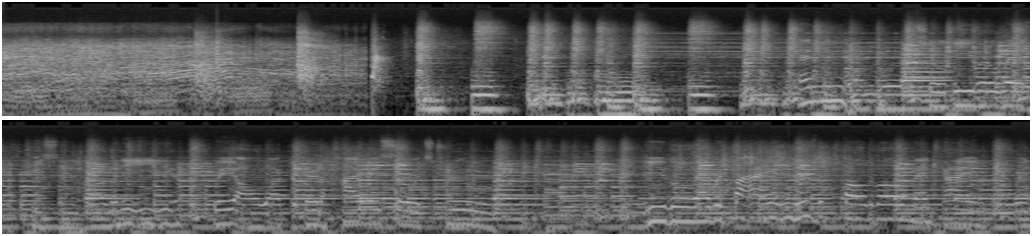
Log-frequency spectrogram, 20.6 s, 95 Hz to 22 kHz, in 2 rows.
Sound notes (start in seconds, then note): 3.6 popping; 6.2 uptempo pop music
